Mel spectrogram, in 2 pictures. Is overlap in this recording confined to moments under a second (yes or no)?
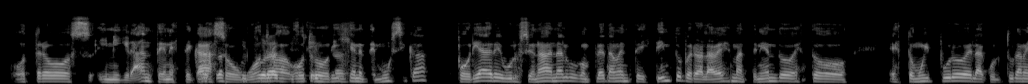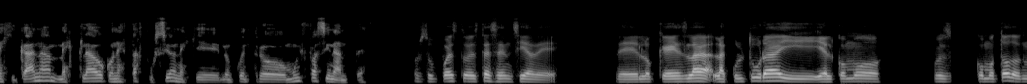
no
